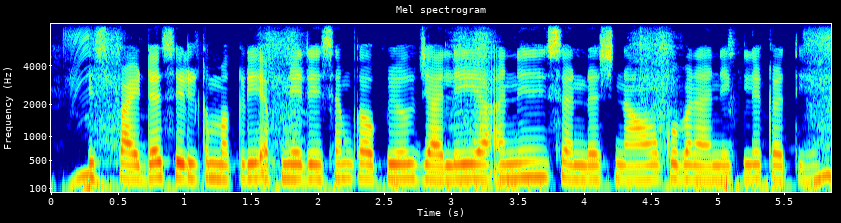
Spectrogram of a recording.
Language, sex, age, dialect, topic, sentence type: Hindi, female, 18-24, Kanauji Braj Bhasha, agriculture, statement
